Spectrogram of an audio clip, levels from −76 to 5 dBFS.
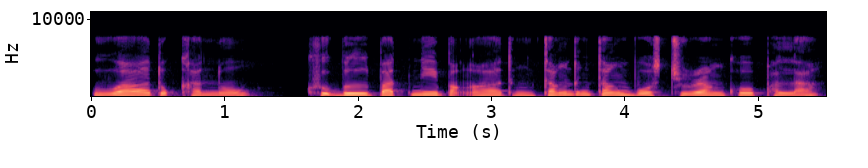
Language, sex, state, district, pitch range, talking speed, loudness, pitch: Garo, female, Meghalaya, West Garo Hills, 185-235 Hz, 85 wpm, -18 LUFS, 205 Hz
